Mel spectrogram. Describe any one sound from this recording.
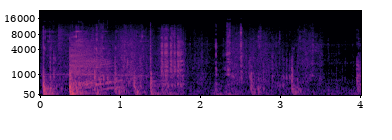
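A wooden cabinet door creaks open and shut.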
